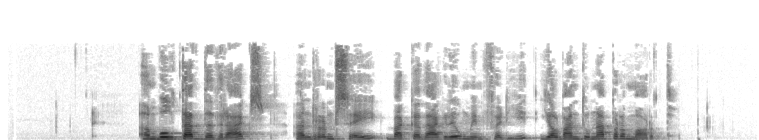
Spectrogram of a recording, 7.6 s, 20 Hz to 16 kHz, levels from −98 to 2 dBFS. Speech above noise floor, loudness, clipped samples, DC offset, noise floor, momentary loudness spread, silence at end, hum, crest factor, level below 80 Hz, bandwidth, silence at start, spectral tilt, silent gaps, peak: 53 dB; -26 LUFS; under 0.1%; under 0.1%; -78 dBFS; 14 LU; 0.9 s; none; 24 dB; -82 dBFS; 11.5 kHz; 1.4 s; -4 dB/octave; none; -2 dBFS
